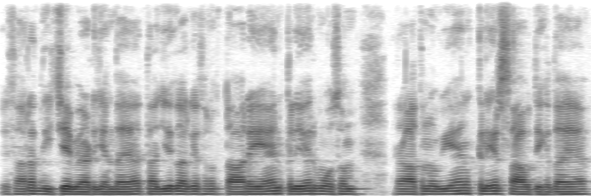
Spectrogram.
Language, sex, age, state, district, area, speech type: Punjabi, male, 18-30, Punjab, Shaheed Bhagat Singh Nagar, urban, spontaneous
